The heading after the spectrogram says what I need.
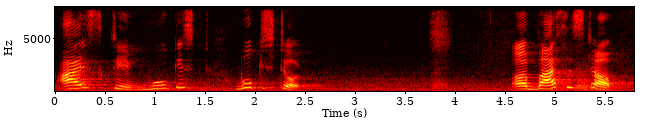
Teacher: stress will be on the first syllable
